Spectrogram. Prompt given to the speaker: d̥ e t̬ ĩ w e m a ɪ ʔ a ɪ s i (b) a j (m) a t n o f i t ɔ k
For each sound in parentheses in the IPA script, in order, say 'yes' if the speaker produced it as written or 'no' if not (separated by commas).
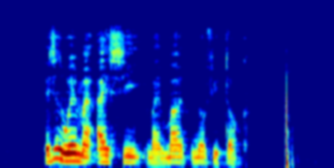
no, yes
